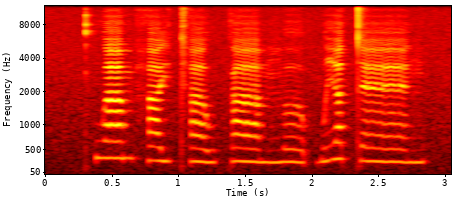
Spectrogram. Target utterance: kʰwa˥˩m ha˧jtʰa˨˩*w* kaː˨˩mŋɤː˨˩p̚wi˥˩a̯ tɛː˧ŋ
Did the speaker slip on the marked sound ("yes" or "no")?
no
